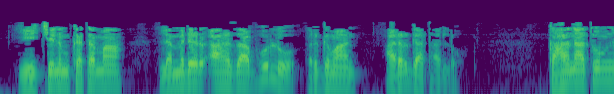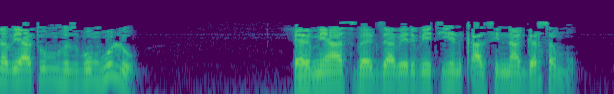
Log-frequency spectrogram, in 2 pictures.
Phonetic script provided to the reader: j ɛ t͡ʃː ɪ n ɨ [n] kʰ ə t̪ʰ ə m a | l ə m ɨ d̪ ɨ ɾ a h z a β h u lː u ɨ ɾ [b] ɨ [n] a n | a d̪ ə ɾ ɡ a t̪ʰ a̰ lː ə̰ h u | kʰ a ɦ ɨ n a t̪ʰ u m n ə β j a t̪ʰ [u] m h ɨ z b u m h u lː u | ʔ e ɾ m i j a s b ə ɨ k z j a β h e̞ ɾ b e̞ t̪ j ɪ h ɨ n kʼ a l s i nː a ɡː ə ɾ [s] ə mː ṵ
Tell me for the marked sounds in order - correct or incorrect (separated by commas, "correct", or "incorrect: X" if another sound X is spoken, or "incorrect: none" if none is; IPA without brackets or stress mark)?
incorrect: m, incorrect: ɡ, incorrect: m, correct, correct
